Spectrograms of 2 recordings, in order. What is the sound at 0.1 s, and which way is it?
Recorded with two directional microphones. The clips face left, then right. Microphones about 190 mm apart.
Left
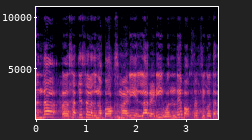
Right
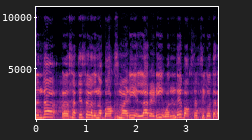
Speech, 35° right (ahead or behind).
